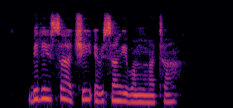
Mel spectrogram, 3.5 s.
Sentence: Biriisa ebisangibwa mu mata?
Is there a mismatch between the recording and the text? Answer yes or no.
yes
